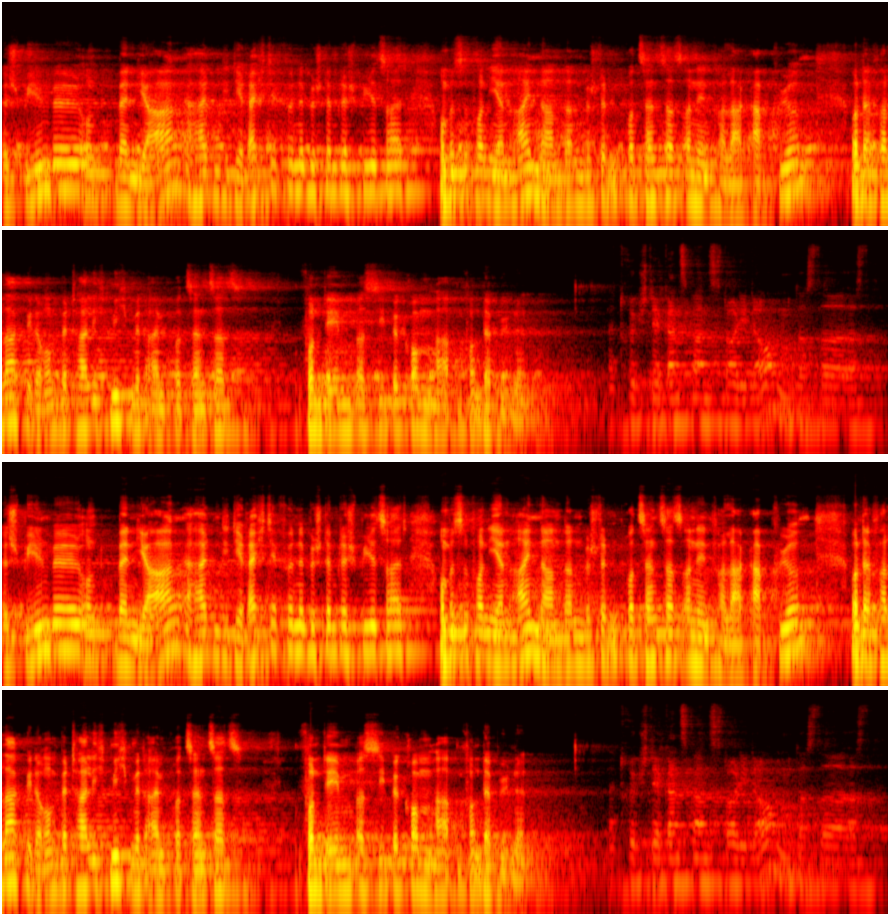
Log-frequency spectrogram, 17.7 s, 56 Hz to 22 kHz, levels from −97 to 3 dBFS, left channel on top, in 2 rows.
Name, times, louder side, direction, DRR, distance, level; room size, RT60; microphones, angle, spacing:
voice 1, 0.0-11.3 11.9-14.1, right 3 dB, 70° right, 9 dB, 1.0 m, -30 dB
voice 2, 15.0-17.5, equal, 20° left, -1 dB, 2.9 m, -47 dB
29.0 x 12.5 x 8.3 m, 2.3 s
head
